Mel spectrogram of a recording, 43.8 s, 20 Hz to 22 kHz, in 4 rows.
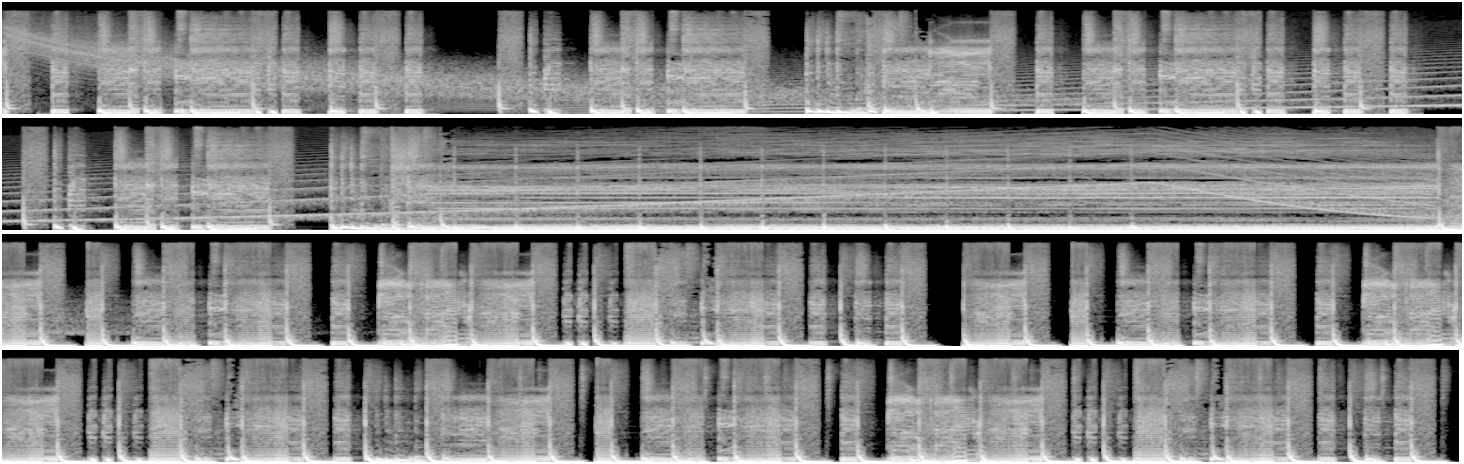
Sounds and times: Throbbing: 0:00.7 - 0:25.9, 0:39.5 - 0:42.5.

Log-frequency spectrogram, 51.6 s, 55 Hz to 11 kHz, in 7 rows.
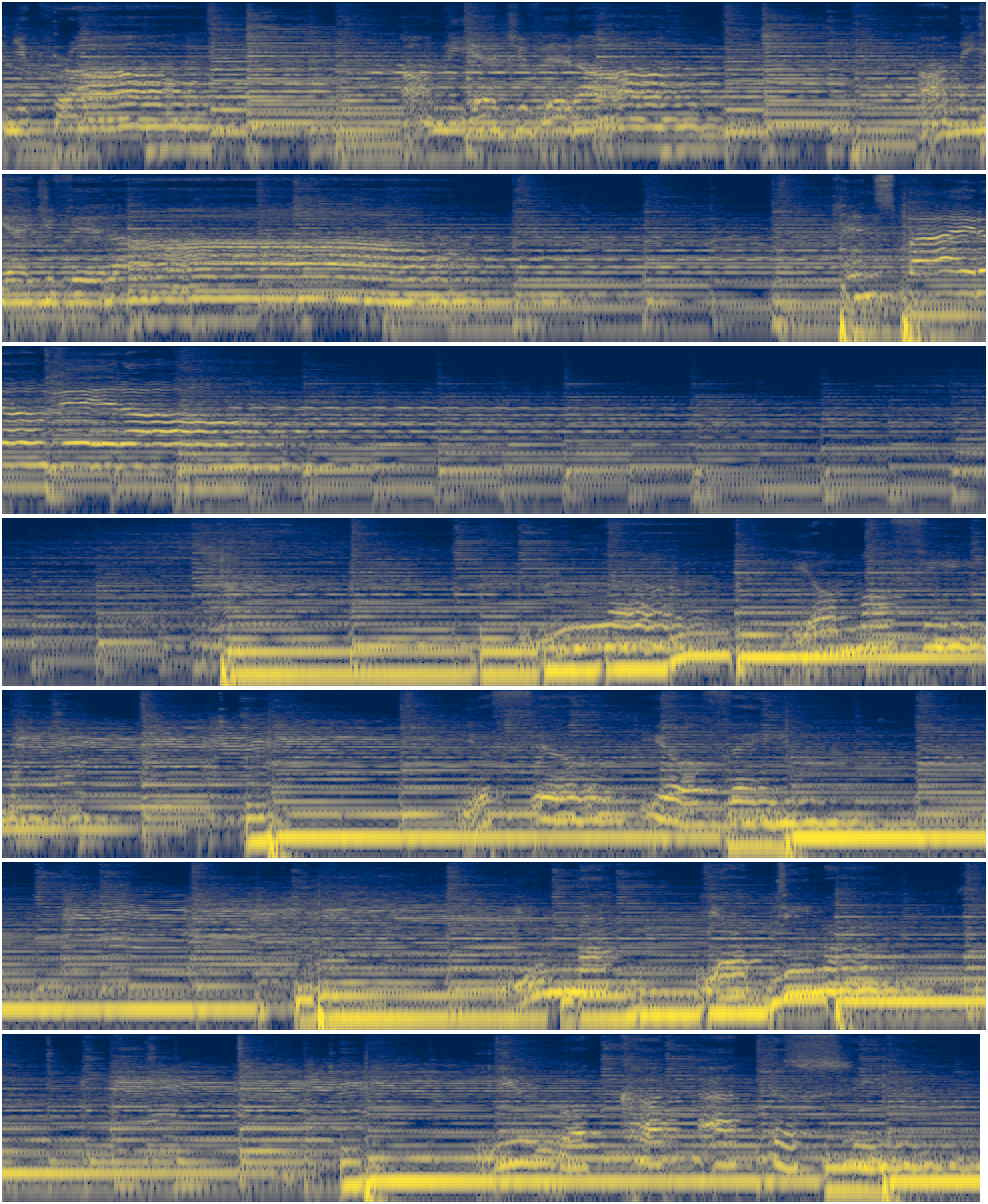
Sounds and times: Music: 0:00.0 - 0:51.6.

